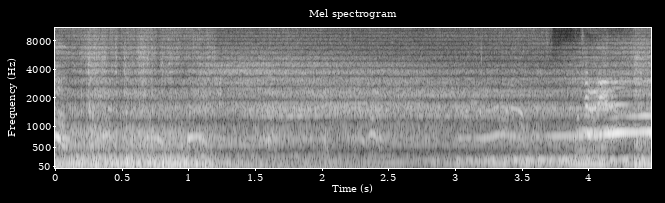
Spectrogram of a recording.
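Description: Off-road side-by-side buggy's engine running with a low rumble, louder in the first second, dipping in the middle and building again near the end, with a few short shouts over it.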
